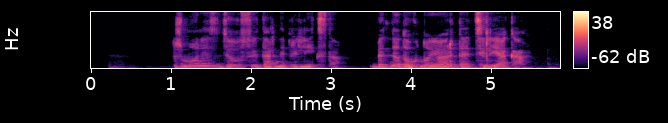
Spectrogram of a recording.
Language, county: Lithuanian, Vilnius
